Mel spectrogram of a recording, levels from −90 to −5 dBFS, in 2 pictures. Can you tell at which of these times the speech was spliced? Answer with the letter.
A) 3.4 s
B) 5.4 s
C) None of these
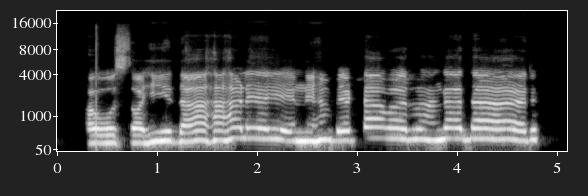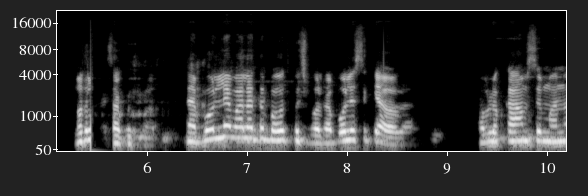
B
